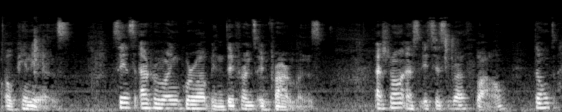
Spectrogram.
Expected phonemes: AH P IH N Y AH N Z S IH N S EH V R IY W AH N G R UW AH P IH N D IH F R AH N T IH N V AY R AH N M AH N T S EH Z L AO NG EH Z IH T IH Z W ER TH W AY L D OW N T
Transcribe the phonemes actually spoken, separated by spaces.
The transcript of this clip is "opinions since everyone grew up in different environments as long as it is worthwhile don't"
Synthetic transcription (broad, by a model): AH P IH N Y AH N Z S IH N S EH V R IY W AH N G R UW AH P IH N D IH F R AH N T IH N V AY R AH N M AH N T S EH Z L AO NG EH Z IH T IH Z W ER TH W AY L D OW N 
